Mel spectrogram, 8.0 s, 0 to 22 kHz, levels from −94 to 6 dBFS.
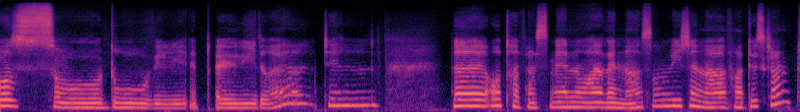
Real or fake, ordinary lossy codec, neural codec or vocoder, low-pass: fake; none; codec, 44.1 kHz, 2.6 kbps, DAC; 19.8 kHz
